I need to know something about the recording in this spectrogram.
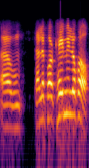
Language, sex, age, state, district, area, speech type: Odia, male, 60+, Odisha, Kendujhar, urban, conversation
